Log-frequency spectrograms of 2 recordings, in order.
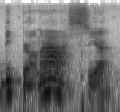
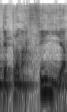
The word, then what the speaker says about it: diplomacia: Agora, no espanhol, a sílaba tônica desta palavra é aqui, ó. É o ma. Então, no espanhol fala diplomácia. Não é diplomacia, mas diplomácia.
